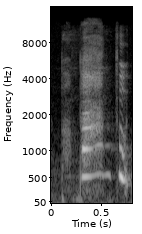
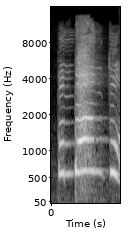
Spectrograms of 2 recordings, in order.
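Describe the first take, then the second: First: Said in the usual way. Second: Pembantu said much higher and louder, hammered home; emphatic answer. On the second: Acted. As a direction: shout the answer back for effect. Answer then repeated.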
